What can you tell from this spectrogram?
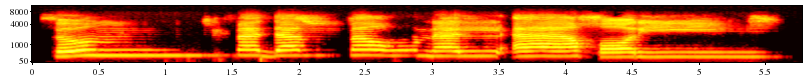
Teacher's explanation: ये note note फरमा लीजिए, यहाँ पर तुम में मीम के ऊपर जो जबर है, आगे कोई सबब मद्दा मौजूद नहीं है, इस वजह से मीम को बढ़ा के नहीं आपने पढ़ना है। ये सुम्मा दमर नहीं है, सुम्मा।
